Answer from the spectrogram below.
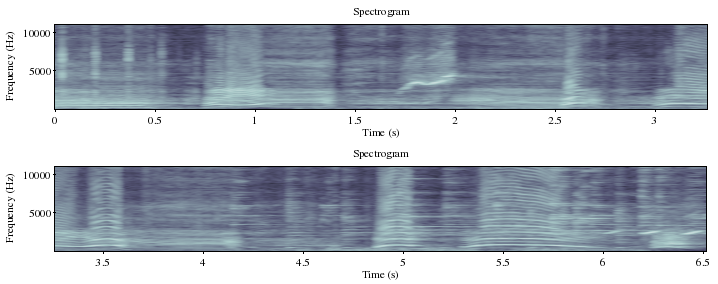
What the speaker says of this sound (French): le sevrage c'est très dur parce que les vaches vont pleurer longtemps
